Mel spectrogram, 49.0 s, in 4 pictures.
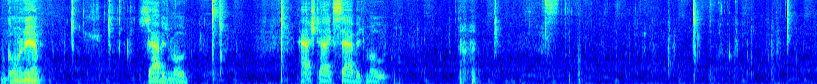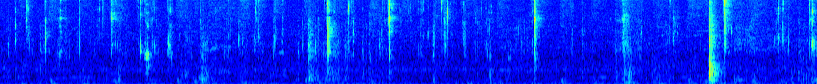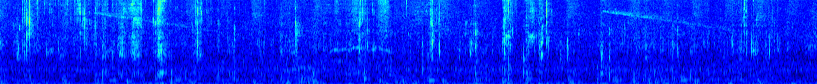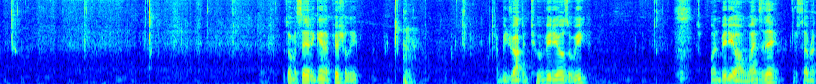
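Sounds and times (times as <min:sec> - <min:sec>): biting and chewing: 0:00.8 - 0:02.1, 0:06.3 - 0:41.0.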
